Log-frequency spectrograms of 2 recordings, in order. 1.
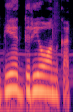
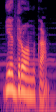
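Звук «р» пом'якшений перед голосною. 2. Звук «р» твердий, не пом'якшений. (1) "Чомусь вам хочеться оце «р» пом'якшувати" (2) "Ми повинні казати твердо «дро»"

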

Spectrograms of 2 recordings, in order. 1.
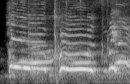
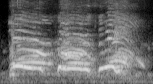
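Fraza jest powiedziana normalnym głosem. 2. Fraza jest powiedziana głośniej niż wcześniej.

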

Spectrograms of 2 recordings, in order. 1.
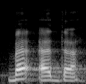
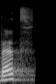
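Wymawia się literami, jedna po drugiej. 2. Wymawia się jako jedno słowo. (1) "to się tak pojedynczo wymawia" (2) "nie BED"

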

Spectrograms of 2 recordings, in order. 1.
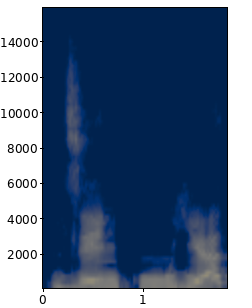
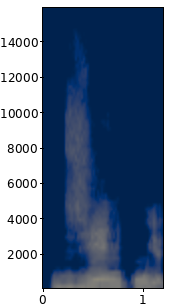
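Починається зі свистячого звука 'dz'. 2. Починається з м'якого шиплячого звука 'dj'. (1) "це неправильно, не повторюйте" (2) "через ж, дж, а не через дз"

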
